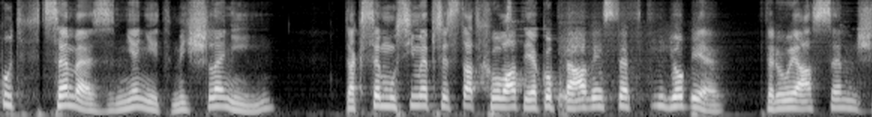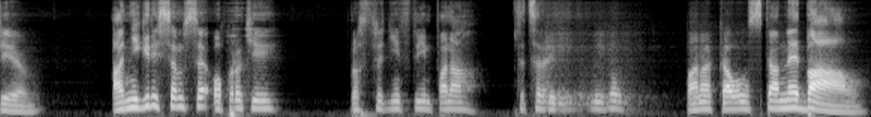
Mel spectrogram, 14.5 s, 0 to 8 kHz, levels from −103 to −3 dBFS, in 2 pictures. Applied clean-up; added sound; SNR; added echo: neural mask model DeepFilterNet 3.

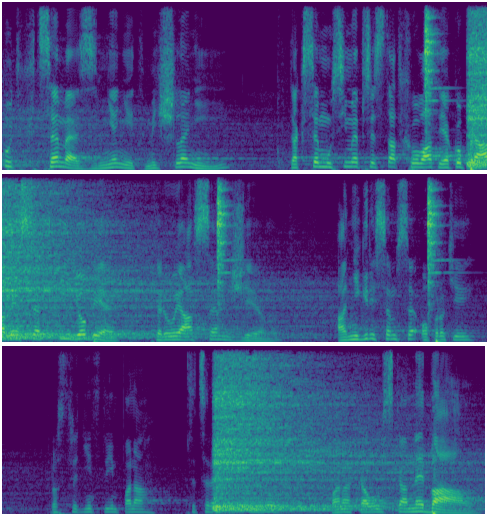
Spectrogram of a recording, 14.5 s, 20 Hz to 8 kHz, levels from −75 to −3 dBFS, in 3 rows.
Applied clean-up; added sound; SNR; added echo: none; Cutlery, silverware + Crash cymbal; 1 dB; none.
